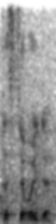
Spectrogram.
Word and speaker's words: Asteroid: voici l'astéroïde, c'est comme ça qu'on prononce. Oui, le Parrot astéroïde.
